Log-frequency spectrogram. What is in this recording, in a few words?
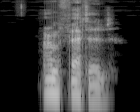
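"unfettered", Australian English; pronunciations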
